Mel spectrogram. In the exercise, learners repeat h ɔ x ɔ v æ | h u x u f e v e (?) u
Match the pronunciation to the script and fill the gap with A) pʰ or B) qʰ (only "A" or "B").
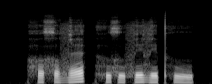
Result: A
